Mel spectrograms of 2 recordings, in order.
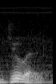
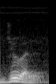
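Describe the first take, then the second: No difference in how they are said.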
